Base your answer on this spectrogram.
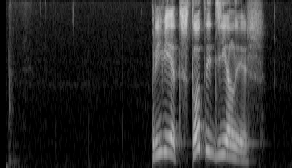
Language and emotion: Russian, positive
